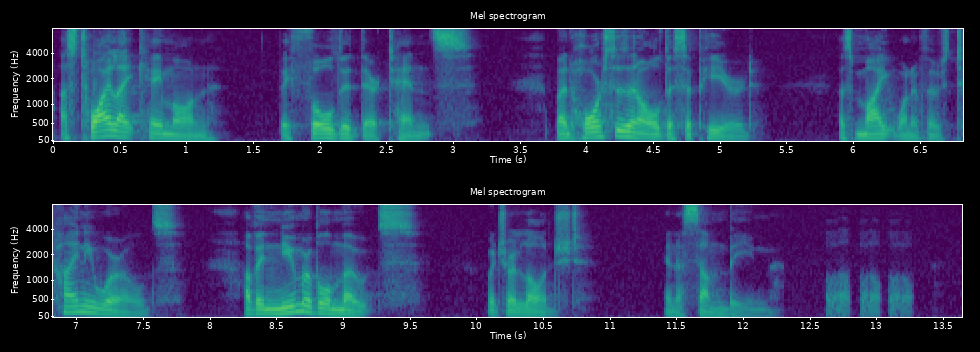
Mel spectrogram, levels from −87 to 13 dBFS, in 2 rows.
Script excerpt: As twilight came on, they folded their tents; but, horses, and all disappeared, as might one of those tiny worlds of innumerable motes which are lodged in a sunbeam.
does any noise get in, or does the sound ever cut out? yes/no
yes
